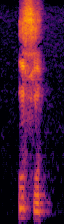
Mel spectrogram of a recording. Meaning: 1. archaic spelling of ici 2. misspelling of ici
- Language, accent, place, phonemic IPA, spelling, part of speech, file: French, France, Lyon, /i.si/, içi, adverb, LL-Q150 (fra)-içi.wav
